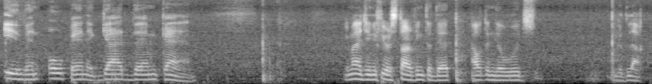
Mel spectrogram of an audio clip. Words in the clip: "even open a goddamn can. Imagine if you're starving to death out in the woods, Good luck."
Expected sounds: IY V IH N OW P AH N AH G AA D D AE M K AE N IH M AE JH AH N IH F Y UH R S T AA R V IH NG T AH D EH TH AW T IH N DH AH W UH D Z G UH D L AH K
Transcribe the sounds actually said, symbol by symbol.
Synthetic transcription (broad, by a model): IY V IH N OW P AH N AH G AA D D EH M K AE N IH M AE JH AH N IH F Y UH R S T AA R V IH NG T AH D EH T AW T IH N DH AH W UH D S G UH D L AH K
